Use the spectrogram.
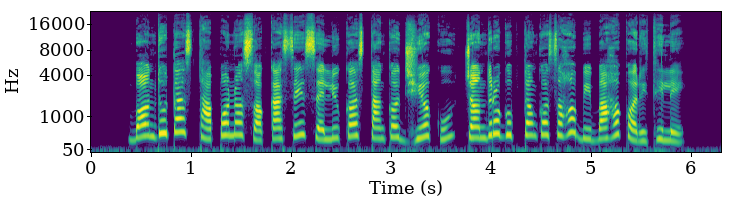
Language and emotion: Odia, neutral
